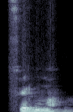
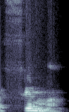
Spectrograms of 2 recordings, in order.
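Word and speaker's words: Firma: इसके एग्जाम्पल की बात करें तो एग्जाम्पल हो गया जैसे कि फिरमा। एफ को हमने क्या बोला? फै। आई को ई, आर को रै, एम को मैं, और ए को क्या बोलते हैं? आ। तो ये क्या हो गया? फिरमा।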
